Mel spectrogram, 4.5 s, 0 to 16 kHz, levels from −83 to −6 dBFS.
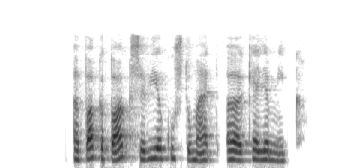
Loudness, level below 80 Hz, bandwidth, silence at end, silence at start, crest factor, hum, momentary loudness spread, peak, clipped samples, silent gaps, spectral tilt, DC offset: -26 LUFS; -66 dBFS; 7.6 kHz; 0.5 s; 1 s; 20 dB; none; 9 LU; -8 dBFS; under 0.1%; 2.95-3.03 s, 3.88-3.95 s; -6.5 dB/octave; under 0.1%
